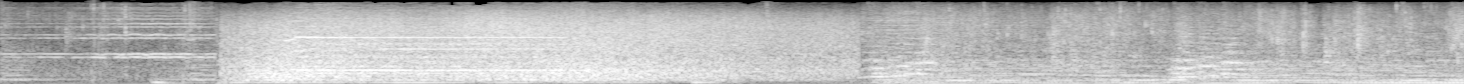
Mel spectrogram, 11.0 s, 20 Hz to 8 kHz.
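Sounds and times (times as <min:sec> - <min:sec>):
incoming tide water rushing: 0:00.2 - 0:10.9
rising tide water gurgling and splashing: 0:01.6 - 0:10.9.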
